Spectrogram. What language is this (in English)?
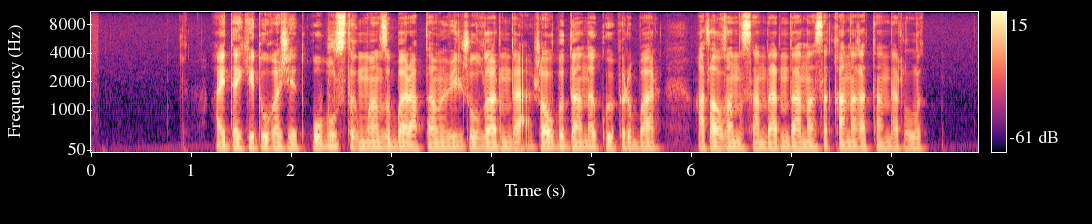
Kazakh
